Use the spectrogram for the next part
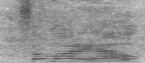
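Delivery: high, loud cartoon yelp; hammed-up high help call; mock cry for help. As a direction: squeal for help like a panicked creature. Mock dragon crying for help.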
